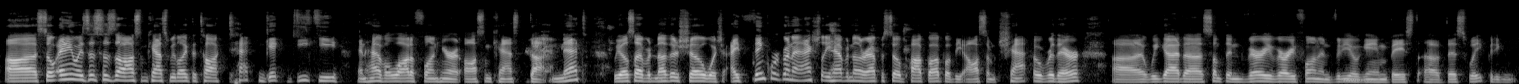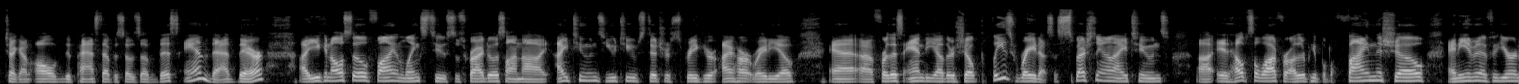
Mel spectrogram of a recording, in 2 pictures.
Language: English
